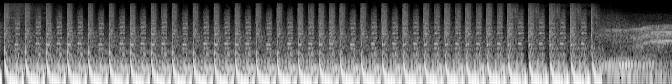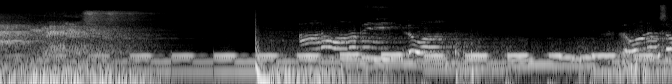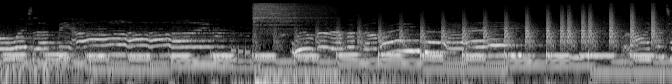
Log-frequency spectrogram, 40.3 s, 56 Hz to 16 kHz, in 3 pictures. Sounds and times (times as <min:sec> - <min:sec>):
Music: 0:00.0 - 0:40.3.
